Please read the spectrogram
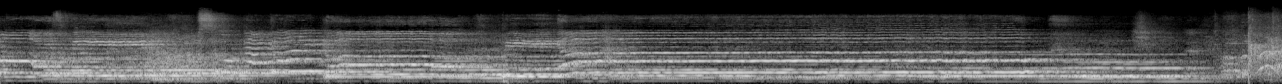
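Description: Mixed-voice a cappella group singing in harmony over a low bass line. About halfway through it moves to a final chord that is held for several seconds and cut off together at the end.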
